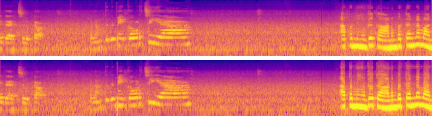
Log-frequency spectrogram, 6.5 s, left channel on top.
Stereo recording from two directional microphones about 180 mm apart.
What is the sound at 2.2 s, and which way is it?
Speech, 5° right (ahead or behind).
